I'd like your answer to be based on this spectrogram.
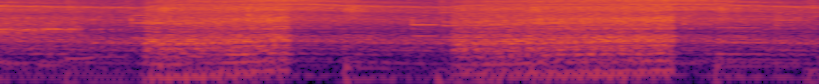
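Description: A truck in the Motor Town driving game shoves the player's vehicle, giving a steady low engine drone. Two louder surges of grinding, pushing noise rise over it, each lasting under a second, with a few soft knocks in between.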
